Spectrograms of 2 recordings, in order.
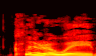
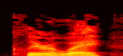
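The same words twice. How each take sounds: First: "Clear away" called louder as a cheerful command; hearty boss calling "Clear away"; loud jolly order. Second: Said in the usual way. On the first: A narrator's reading. Fezziwig orders the room cleared, loud and hearty. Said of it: "cried old Fezziwig". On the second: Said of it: "narrator echoes".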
